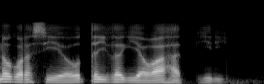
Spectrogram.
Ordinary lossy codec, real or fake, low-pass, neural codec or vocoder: none; fake; 7.2 kHz; codec, 16 kHz, 0.3 kbps, FocalCodec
